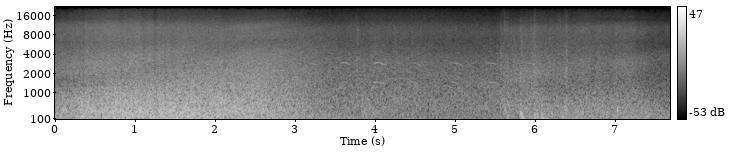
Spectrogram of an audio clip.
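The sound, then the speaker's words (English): Waves crash onto a beach in a loud, rushing surge that slowly recedes into a softer hiss of surf, with some wind noise and no voices. “The crashing of waves on a beach.”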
